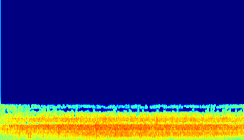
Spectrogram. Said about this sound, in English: Listen to It Fizz.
